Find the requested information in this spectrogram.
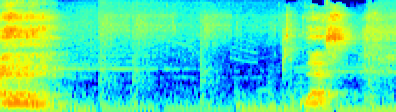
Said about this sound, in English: That's the cough sound that Alan Watts had before he died.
